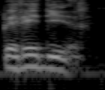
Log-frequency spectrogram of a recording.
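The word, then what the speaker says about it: Peredur: version galloise de perddure en réalité ça se prononce pdir le percevoil Gallois s'appelle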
